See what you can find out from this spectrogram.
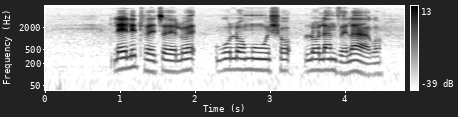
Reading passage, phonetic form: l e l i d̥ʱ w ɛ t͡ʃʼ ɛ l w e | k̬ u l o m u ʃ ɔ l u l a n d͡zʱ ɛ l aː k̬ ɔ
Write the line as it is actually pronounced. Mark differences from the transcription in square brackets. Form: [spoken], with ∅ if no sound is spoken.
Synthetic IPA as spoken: l e l i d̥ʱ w ɛ t͡ʃʼ ɛ l w [ɛ] | k̬ u l o m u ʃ ɔ l [ɔ] l a n d͡zʱ ɛ l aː k̬ ɔ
